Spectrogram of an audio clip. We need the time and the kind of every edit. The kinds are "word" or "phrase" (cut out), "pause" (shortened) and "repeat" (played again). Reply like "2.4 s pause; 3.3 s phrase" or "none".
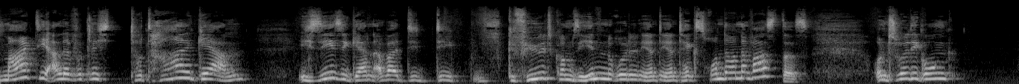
4.0 s word; 6.6 s repeat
